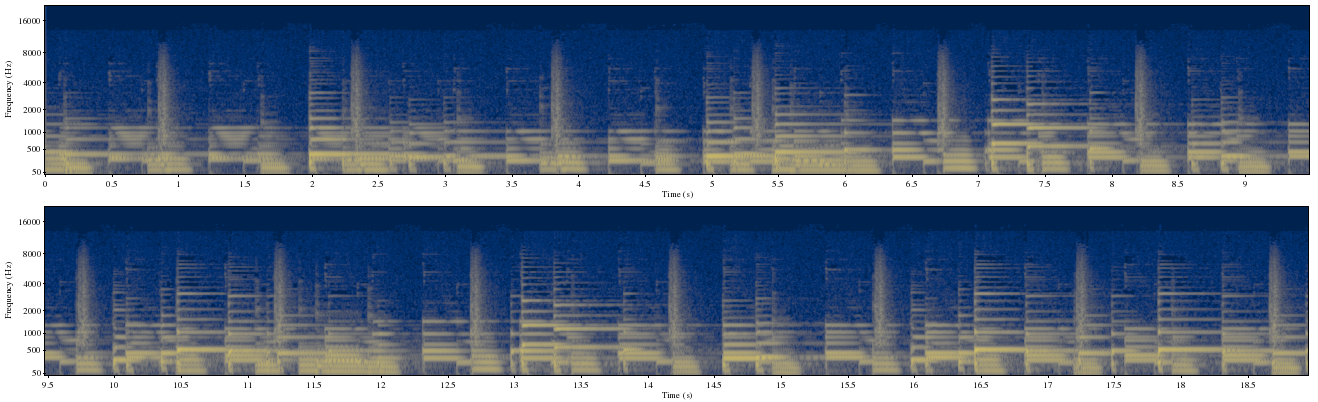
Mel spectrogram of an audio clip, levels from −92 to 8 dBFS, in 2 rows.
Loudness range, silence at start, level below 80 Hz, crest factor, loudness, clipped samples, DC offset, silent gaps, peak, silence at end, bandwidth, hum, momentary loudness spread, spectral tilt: 3 LU; 0 s; -40 dBFS; 20 dB; -23 LUFS; under 0.1%; under 0.1%; none; -2 dBFS; 0 s; 9.6 kHz; none; 8 LU; -8 dB/octave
